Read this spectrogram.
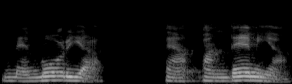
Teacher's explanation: But if it's not, words like memoria, the I is not accented and your emphasis would have to fall right before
